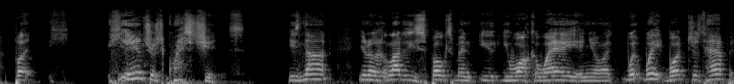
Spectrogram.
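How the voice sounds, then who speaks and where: The speaker talks in a New York accent at a moderate pace. The tone is animated, with ordinary pitch variation. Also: man. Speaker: political commentator. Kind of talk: talk radio discussion. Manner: animated, emphatic.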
